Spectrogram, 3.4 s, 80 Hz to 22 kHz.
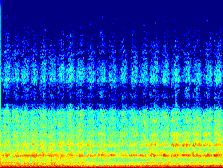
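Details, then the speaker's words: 1954 Chevy 3100 engine, cold, after refilling radiator with water and clearing code with reader: steady even idle, smooth low pulse about three beats a second, no misses; all cylinders firing, sounds much better. "Yeah. That sounds really good. I like that."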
